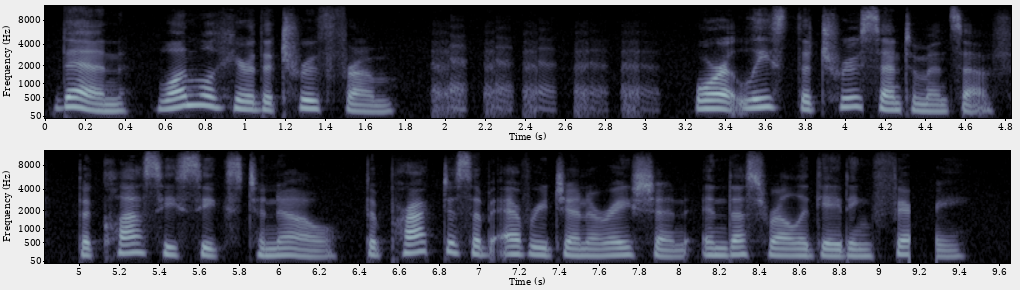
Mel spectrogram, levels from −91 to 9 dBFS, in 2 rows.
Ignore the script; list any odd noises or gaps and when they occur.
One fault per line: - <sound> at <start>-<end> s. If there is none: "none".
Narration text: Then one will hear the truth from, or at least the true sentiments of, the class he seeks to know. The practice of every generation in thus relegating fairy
- laugh at 1.9-3.1 s
- dropout at 9.2-9.3 s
